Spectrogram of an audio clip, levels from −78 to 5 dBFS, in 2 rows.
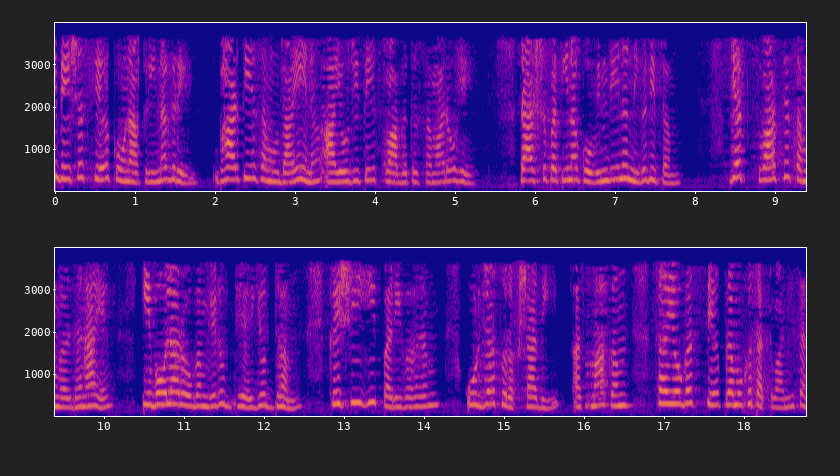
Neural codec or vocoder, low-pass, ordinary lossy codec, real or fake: none; 3.6 kHz; AAC, 16 kbps; real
